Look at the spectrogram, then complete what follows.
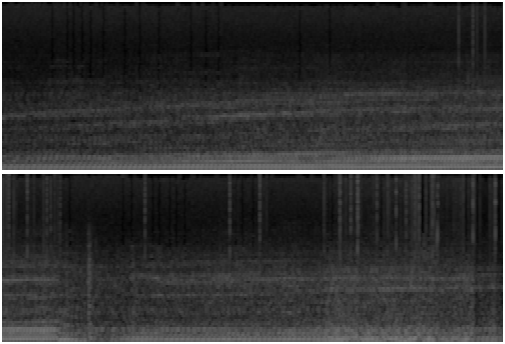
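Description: V-twin cruiser motorcycle engine pulling along, its note rising slowly for about five seconds. Past the middle it drops away for a moment, as at a gear change, then pulls on again.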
